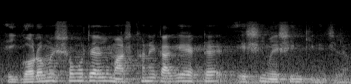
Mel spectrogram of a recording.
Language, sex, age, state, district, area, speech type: Bengali, male, 60+, West Bengal, Paschim Bardhaman, urban, spontaneous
